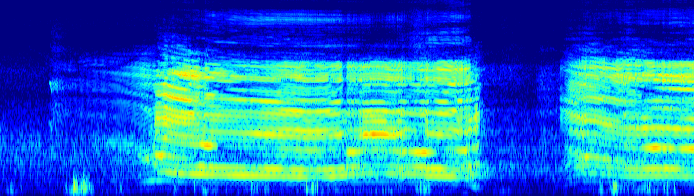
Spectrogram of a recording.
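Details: Red deer stag at Tatton Park, Cheshire, ready for the rutting season, gives a long, loud, harsh drawn-out roar lasting about three seconds, then a second roar begins after a short pause.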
